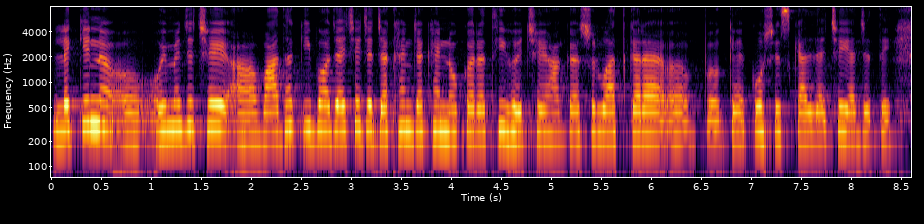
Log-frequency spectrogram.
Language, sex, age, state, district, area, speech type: Maithili, female, 30-45, Bihar, Madhubani, rural, spontaneous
